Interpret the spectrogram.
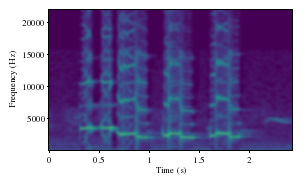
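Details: Kacer, or oriental magpie-robin, in full isian song: four loud, clear whistled phrases, each slurring downward, given in quick succession over about one and a half seconds.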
